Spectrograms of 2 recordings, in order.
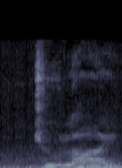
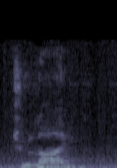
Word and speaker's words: July: July, nhớ âm thứ hai nha. July. July.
